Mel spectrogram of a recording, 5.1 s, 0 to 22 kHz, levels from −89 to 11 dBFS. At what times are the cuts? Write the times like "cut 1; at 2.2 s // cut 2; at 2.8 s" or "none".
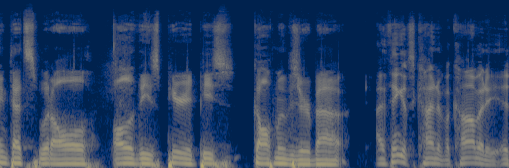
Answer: cut 1; at 3.5 s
